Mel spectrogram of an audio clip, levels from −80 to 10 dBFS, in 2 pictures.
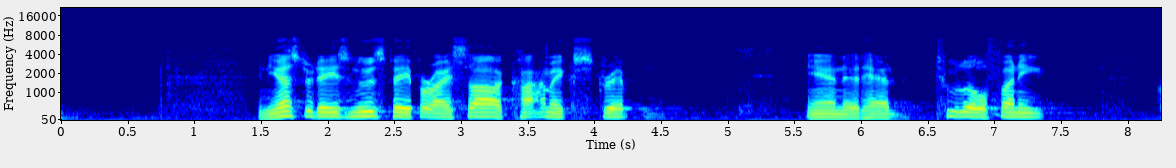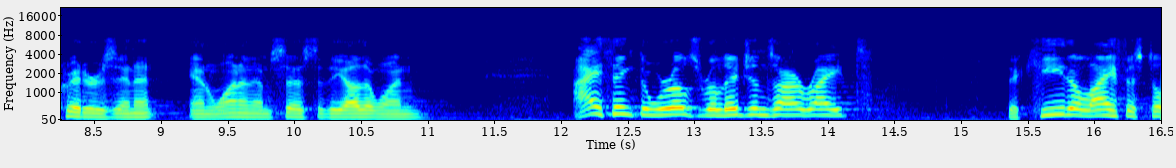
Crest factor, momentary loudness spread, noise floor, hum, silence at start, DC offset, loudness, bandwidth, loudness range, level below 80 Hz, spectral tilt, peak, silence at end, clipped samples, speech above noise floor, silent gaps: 18 dB; 12 LU; -69 dBFS; none; 1.5 s; under 0.1%; -30 LUFS; 7.6 kHz; 6 LU; -74 dBFS; -7 dB/octave; -14 dBFS; 0 s; under 0.1%; 39 dB; none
